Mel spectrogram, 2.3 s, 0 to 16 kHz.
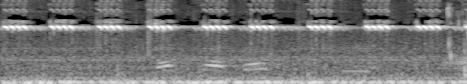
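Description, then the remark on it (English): Crickets chirp steadily in southern Egypt at about 8 p.m., after sunset, in a rapid, regular rhythm of high, thin trills, about three bursts per second, fairly quiet over a low background hum with no one talking. “I hope you can hear in the background the crickets.”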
